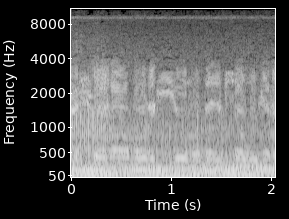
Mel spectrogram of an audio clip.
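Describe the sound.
A helicopter hovers during a river rescue of a man who jumped into a raging river after his dog: a steady rotor chop and engine drone run throughout, with a voice talking over it.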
